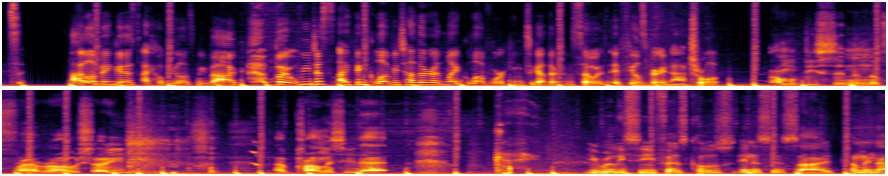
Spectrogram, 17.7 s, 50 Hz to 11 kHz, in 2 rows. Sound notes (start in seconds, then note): 10.0 both chuckle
